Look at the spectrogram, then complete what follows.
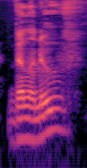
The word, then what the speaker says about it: Villeneuve: But this Spanish fellow, Denis Villeneuve, I believe is pronounced, this guy is a total genius.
